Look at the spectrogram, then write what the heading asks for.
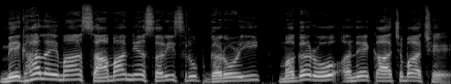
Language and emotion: Gujarati, neutral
